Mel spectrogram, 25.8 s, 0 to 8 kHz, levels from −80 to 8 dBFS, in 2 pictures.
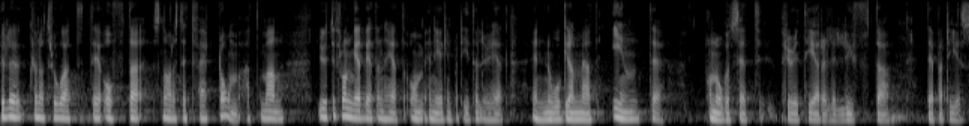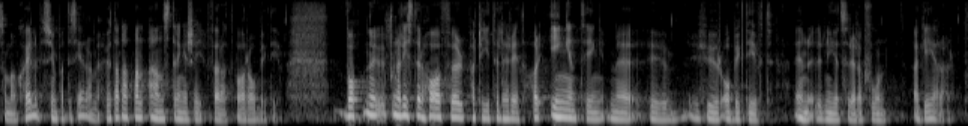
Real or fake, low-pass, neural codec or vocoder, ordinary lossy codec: real; none; none; none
